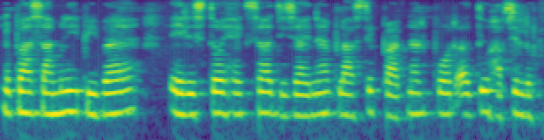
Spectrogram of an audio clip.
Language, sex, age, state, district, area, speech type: Manipuri, female, 45-60, Manipur, Bishnupur, rural, read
